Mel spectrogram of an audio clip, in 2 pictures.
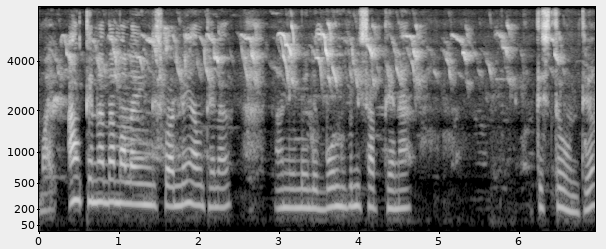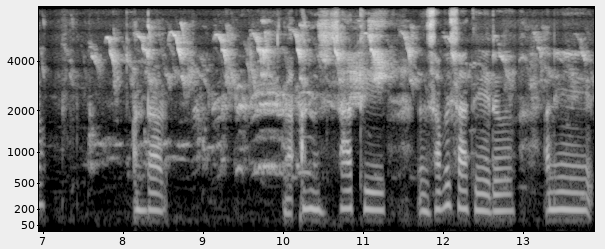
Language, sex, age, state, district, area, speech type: Nepali, female, 45-60, West Bengal, Alipurduar, rural, spontaneous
